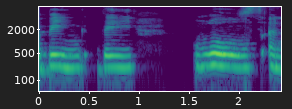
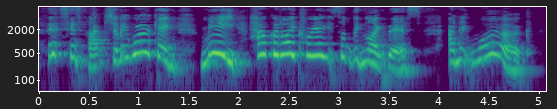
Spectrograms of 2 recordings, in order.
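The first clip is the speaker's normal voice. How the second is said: much higher and louder, thrilled disbelief; flabbergasted; 10 semitones higher, 8 dB louder than usual. Retold or imitated. Reliving her course's first success, thrilled disbelief. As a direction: exclaim it as if you can't believe your luck. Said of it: "I was flabbergasted".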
